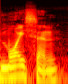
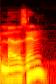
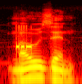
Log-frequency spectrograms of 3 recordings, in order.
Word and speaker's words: Mosin: I don't think it's Moisen. How do you say it? Probably Mosin. Mosin.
